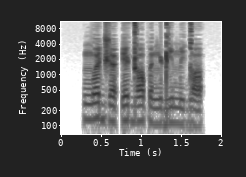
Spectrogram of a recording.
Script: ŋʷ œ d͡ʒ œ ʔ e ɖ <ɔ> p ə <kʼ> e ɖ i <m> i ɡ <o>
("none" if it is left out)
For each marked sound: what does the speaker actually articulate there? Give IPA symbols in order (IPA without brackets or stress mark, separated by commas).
ɔ, ŋ, m, ɔ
